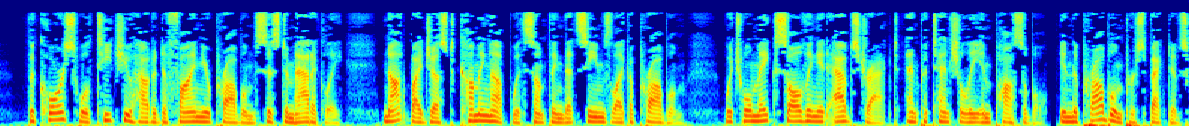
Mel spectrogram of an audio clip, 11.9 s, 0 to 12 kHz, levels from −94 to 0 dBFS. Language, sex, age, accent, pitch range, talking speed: English, male, 30-49, American, 110-135 Hz, 180 wpm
